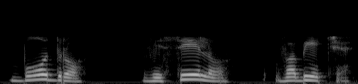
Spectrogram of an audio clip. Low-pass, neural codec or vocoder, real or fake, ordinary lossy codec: 3.6 kHz; none; real; none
